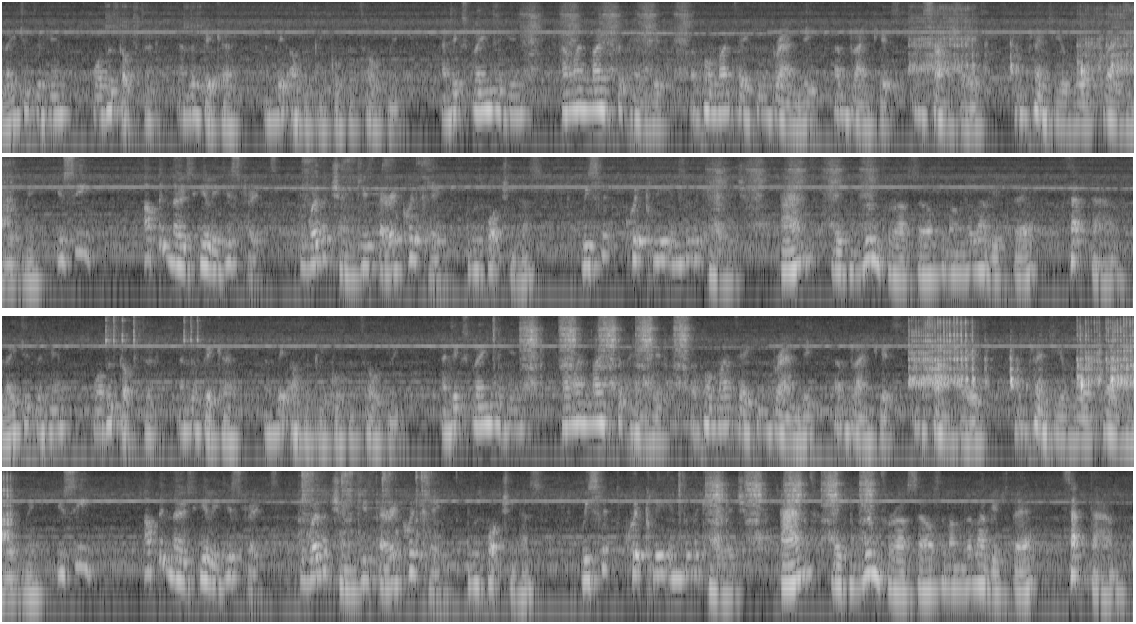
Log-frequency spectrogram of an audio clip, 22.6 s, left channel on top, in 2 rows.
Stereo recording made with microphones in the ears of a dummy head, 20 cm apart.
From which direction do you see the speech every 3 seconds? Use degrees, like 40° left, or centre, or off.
30° left, 30° left, 30° left, 30° left, 20° left, centre, 30° right, 50° right.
